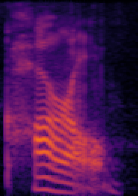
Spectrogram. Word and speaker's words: Carl: let's first pronounce Carl we start with car you know like the vehicle you drive car the first sound is the voiceless Veer stop in this case because we have only one syllable the syllable is stressed by default and because the stop C comes at the beginning of the stressed syllable we have to aspirate it this means that we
